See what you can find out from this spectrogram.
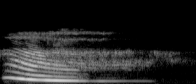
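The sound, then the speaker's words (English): A long, deep voiced exhale in a guided breathing exercise, a sighing breath that swells quickly, slides slightly lower in pitch, then trails off and fades out after nearly two seconds. “So big breath in and out.”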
